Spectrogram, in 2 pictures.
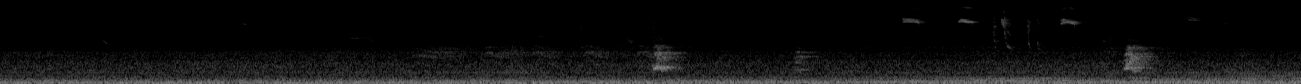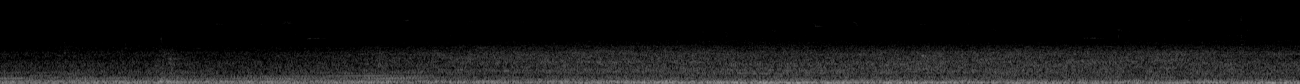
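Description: A bird giving two short calls, about six and a half and eleven seconds in, with a few faint high chirps between them, over a steady low background rumble.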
